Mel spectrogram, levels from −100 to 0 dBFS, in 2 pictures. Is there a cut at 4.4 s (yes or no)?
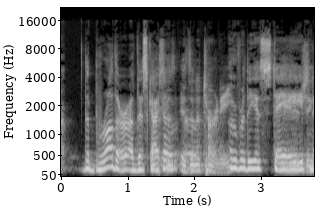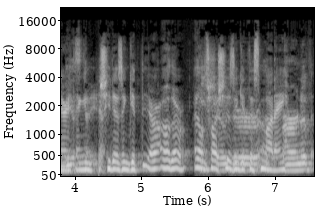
yes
